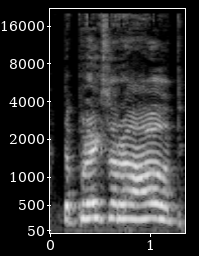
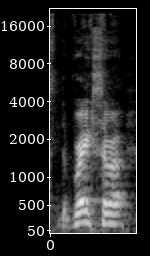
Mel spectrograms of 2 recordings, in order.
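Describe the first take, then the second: First: High, drawn-out shout imitating the character; panicked cry. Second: Said in the usual way. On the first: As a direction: cry out the alarm in mock panic, slowly. Acting out panicked driver's quote.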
